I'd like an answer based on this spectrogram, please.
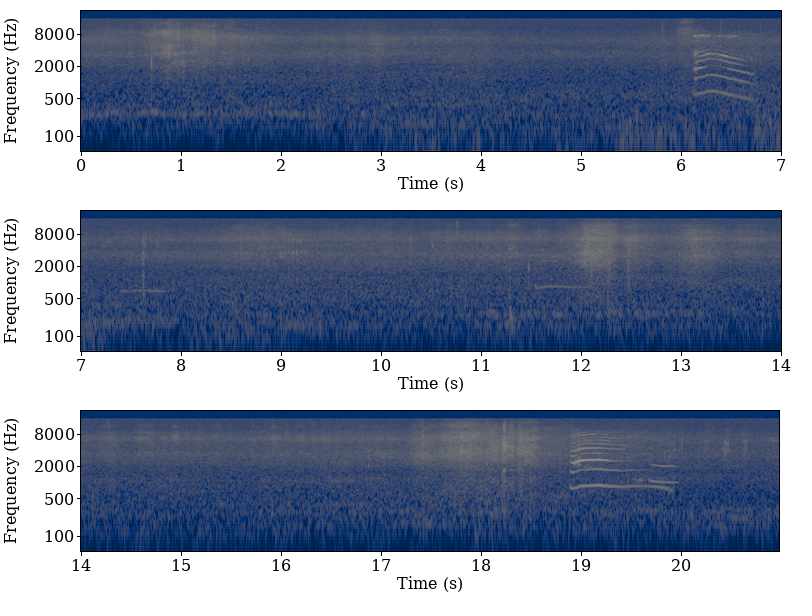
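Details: Stray cats on a cat island crowding around someone seated on a bench: a quiet, sliding meow that rises then falls, another brief mew, and a later soft meow, all over steady low outdoor rumble and hiss.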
